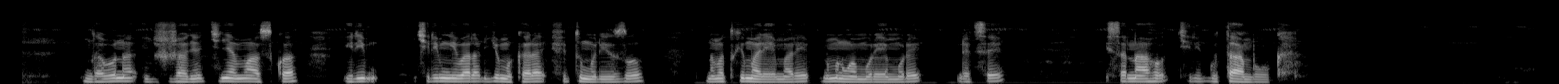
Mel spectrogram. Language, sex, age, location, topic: Kinyarwanda, male, 18-24, Nyagatare, education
